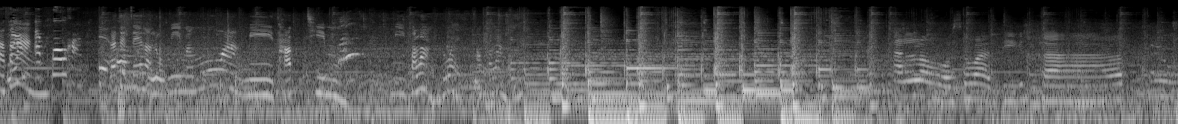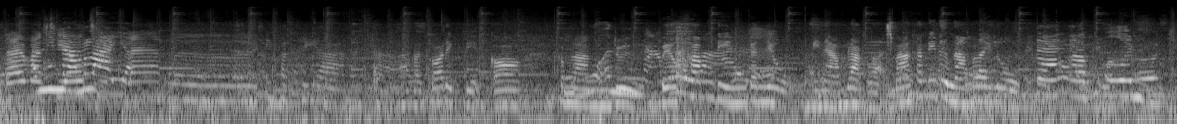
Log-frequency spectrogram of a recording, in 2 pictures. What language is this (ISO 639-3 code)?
tha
